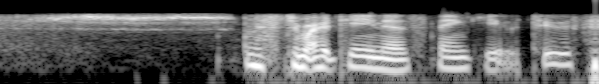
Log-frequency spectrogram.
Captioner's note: chuckling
